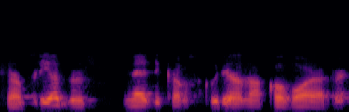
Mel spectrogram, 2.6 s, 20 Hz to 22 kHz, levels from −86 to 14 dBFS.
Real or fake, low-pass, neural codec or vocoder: fake; 3.6 kHz; codec, 16 kHz, 1 kbps, X-Codec, HuBERT features, trained on balanced general audio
